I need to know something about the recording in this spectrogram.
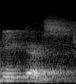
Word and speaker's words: debtors: ये डेटर्स जो शब्द है, यहाँ पर ये जो बी है ना, बी ये क्या है? साइलेंट है। बी क्या है? साइलेंट है। इसको डेटर्स नहीं पढ़ेंगे, क्या पढ़ेंगे? डेटर्स पढ़ेंगे। तो सर डेटर्स होता क्या है?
